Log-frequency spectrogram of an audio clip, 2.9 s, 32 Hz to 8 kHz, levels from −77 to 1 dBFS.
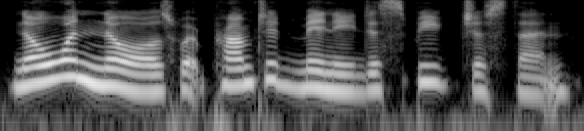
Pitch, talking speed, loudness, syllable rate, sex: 210 Hz, 205 wpm, -17 LUFS, 4.7 syllables/s, female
